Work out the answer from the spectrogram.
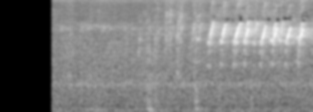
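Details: Cream-vented bulbul lure recording played to draw in a territorial resident bird; after quiet hiss, a quick run of about ten bright, evenly spaced chattering notes over roughly one second.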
